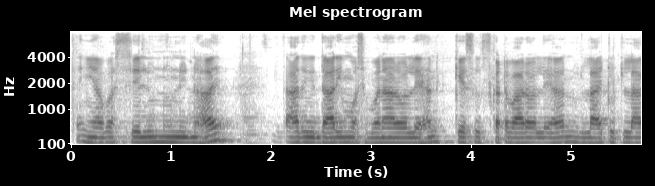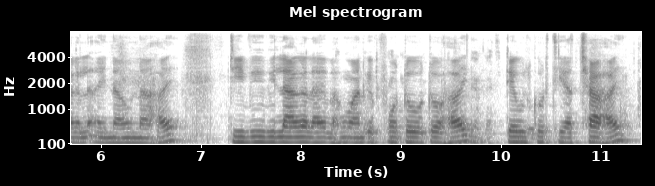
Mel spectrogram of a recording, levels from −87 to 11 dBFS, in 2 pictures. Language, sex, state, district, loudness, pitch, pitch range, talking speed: Maithili, male, Bihar, Samastipur, -29 LUFS, 135 Hz, 130-140 Hz, 175 wpm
